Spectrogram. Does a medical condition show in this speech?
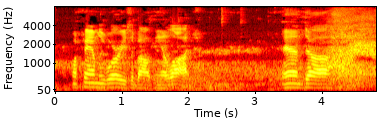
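No.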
